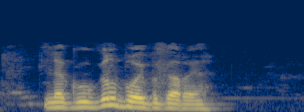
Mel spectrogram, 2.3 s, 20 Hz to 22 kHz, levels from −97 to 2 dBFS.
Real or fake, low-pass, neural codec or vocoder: real; 5.4 kHz; none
